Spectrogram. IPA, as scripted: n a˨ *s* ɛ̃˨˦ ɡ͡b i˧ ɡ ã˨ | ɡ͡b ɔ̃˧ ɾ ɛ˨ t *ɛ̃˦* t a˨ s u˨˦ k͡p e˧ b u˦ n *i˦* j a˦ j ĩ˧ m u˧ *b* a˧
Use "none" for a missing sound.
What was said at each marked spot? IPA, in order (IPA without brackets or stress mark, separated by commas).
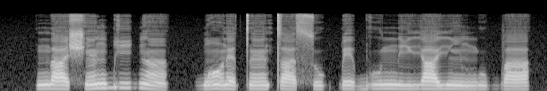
ʃ, ɛ̃˧, i˧, b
